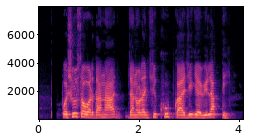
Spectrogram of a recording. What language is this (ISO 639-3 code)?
mar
